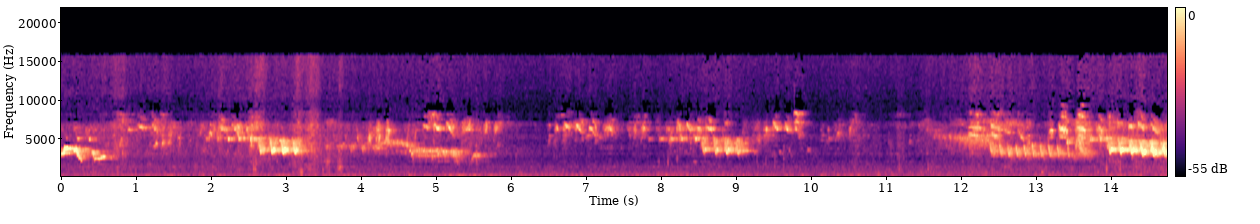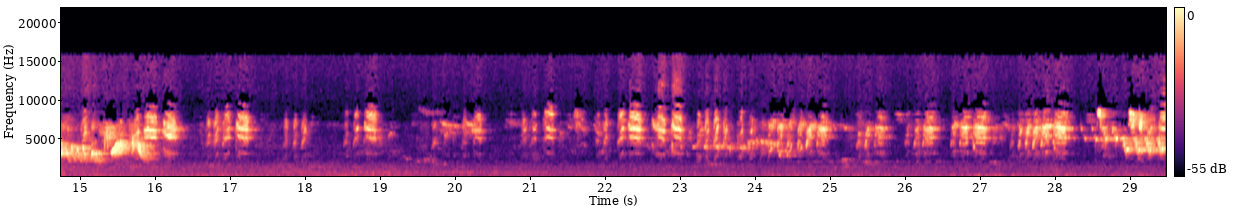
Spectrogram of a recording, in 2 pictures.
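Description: Birds chirping and calling in short falling phrases, busiest a little before halfway, then in quick short chirps toward the end, over a steady low background rumble.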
